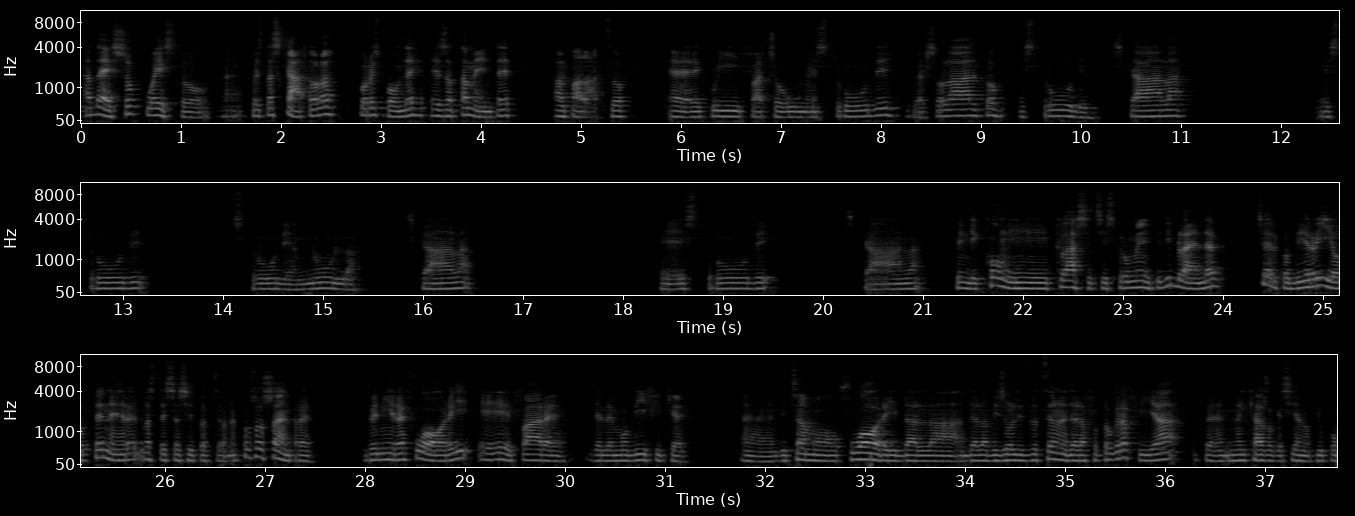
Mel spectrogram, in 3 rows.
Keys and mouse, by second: 0.6-2.1 middle drag, 2.6 KP_0, 6.9 e, 7.2 middle click, 8.2 click, 8.8 e, 9.1 Escape, 9.8 s, 11.6 click, 12.2 e, 13.2 click, 14.1 e, 14.3 Escape, 15.7 s, 17.0 click, 18.5 e, 19.2 click, 20.2 s, 22.8 click, 23.7 g, 23.8 middle click, 25.5 click, 25.9 middle click, 26.9 s, 27.0 middle click, 28.6 click, 28.8 middle click, 29.9 s, 30.0 middle click, 30.5 click, 31.1 KP_0, 32.9 g, 32.9 middle click, 34.3 click, 34.8 s, 34.9 middle click, 36.4 click.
